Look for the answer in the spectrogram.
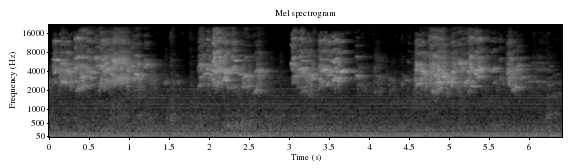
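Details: Three long bouts of dense, scratchy, high-pitched chattering from lovebirds, each lasting about a second or more, with quieter gaps between and a low constant hum underneath.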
